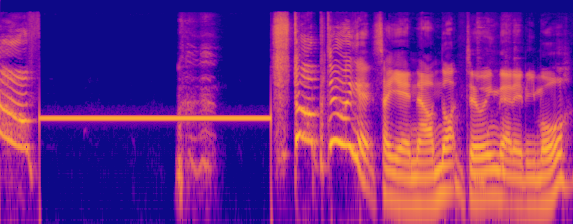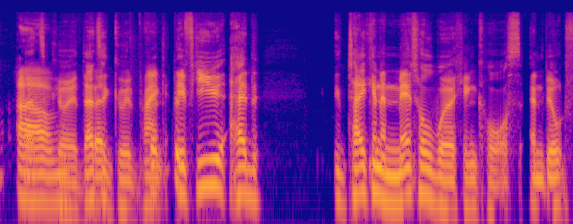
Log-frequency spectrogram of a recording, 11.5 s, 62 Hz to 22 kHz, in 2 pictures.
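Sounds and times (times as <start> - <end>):
censor bleep: 0.4 - 2.7
speech: 3.6 - 8.4, 9.1 - 11.4.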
